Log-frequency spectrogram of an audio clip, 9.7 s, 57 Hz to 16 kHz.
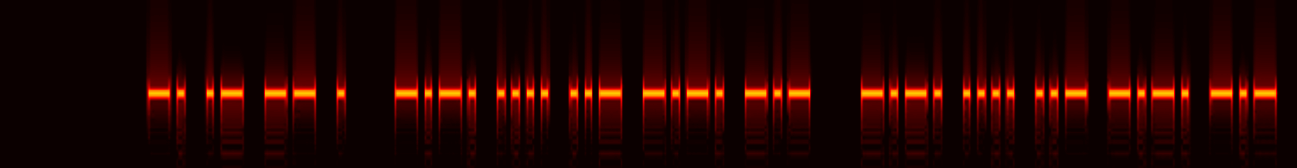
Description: Morse code, heard as a keyed tone, about 21 wpm, 700 Hz. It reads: NAME CHUCK CHUCK
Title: K1USN SST QSO Practice 22wpm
